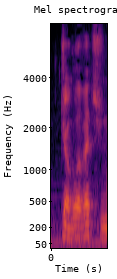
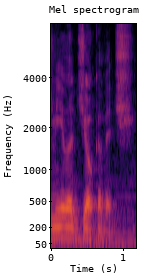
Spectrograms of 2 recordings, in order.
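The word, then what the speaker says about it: Milla Jovovich: Mila Djokovic in it. And that is how you pronounce it. – Djokovic? – Mila Djokovic.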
